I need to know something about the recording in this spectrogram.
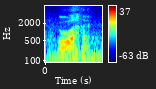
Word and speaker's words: dừa: Khó Khó quá Trang biết khó quá You pronounce D-U-A Don't pronounce by spelling You say dừa It's dừa. Not dừa Ah, okay, okay Dừa Dừa Who want to pay?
